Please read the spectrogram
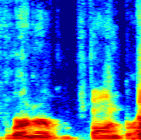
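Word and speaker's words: Wernher von Braun: He's going to play Voller, who is inspired partly by real life Nazi turned NASA engineer Werner von Braun. Werner von Braun. I knew to pronounce those W's with like V's, mm-hmm.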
